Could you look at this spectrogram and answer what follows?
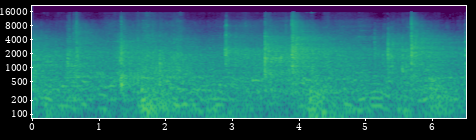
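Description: Ice hockey play in an arena: several sharp clacks of sticks and puck against each other and the boards, over a steady hum of the rink with voices in the background.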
